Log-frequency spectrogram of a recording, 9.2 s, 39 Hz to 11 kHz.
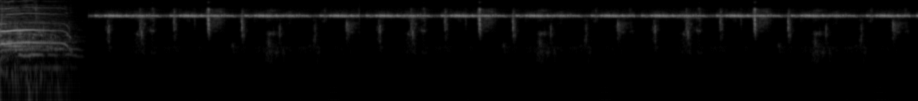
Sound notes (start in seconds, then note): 0.0 crowd cheering; 1.4 crickets chirping; 2.4 runner panting; 3.4 footsteps shuffling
